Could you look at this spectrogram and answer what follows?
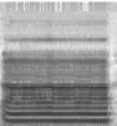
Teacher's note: کھڑی زبر کو ہم 2 حرکت کھینچ کے پڑھتے ہیں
